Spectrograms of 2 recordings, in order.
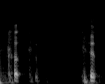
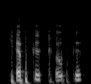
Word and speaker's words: Koepka: is Brooks Kopka. Kepka. You know, sometimes with the O, they have you pronounce the E. It'll mess you up. Yeah, it's that German.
